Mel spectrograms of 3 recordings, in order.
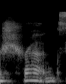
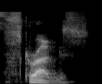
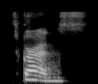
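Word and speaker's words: Scruggs: Uh let's talk about the ballot of Buster Shrugs. Am I saying it correctly? Shrugs. Scrugs. Scrugs.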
